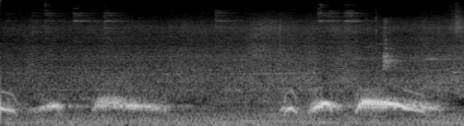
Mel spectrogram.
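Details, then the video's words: Spotted dove cooing: soft, mellow notes grouped in phrases, the last note a longer, drawn-out coo that rises slightly then falls. "Burung Tekukur Paling Cantik"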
